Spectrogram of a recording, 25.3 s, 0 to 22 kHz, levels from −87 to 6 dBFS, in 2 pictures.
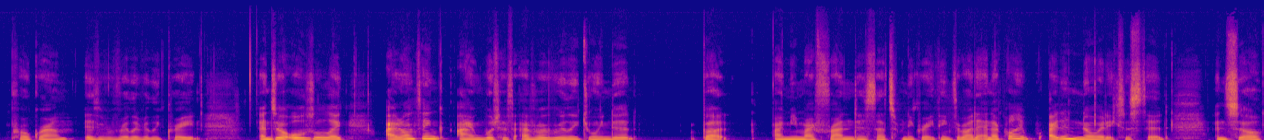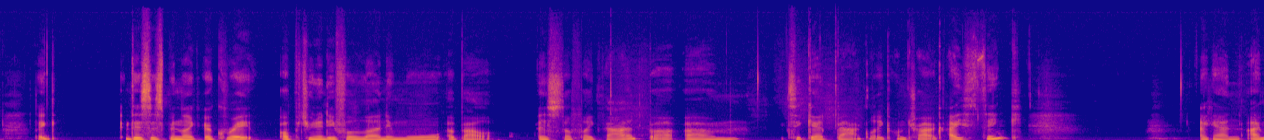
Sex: female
